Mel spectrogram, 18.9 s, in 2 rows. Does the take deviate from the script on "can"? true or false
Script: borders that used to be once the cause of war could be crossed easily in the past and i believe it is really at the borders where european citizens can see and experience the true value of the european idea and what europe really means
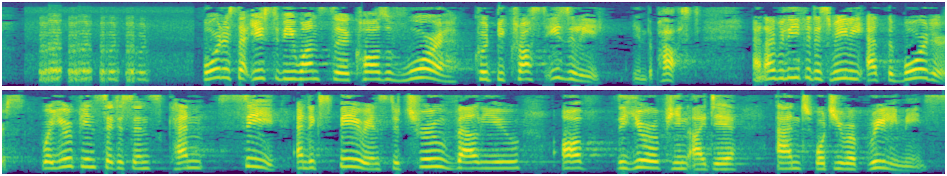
false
